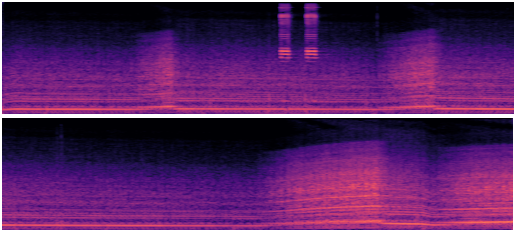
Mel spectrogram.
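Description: A truck engine hums steadily and revs up as it shifts gears.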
